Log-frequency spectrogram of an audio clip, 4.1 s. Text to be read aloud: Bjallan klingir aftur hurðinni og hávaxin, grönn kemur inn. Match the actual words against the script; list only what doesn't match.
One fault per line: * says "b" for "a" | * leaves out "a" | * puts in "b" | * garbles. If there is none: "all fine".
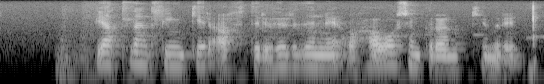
all fine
